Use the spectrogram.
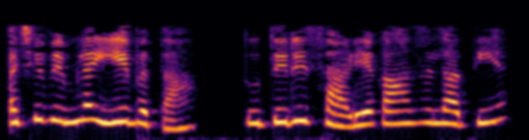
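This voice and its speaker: A woman's voice: high voice, quick pace, dry recording, dull audio, pitched above the performer's own voice, natural voice. A woman playing a bossy, haughty housewife in a story, scolding and plain-spoken. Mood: curious, doubting. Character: bossy middle-class housewife, skeptical employer of a maid.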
